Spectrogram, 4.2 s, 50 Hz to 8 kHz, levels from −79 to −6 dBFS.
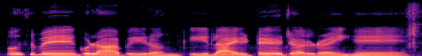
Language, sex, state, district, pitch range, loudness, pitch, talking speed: Hindi, female, Madhya Pradesh, Bhopal, 190-210 Hz, -13 LUFS, 195 Hz, 115 wpm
